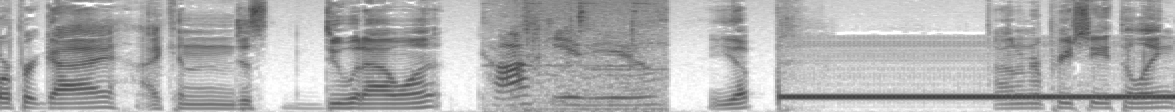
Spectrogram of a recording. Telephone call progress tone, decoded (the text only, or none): ringback tone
